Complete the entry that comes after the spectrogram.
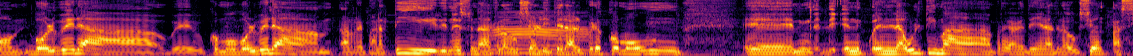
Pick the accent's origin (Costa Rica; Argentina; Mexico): Argentina; Concepción del Uruguay, Entre Ríos; Y yo que soy de Concepción del Uruguay, ahí también de Entre Ríos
